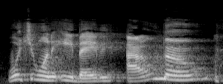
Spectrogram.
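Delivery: high, hesitant voices for the uncertain pair; mock indecisive couple. Mocking a couple who can't pick where to eat, high and unsure.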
